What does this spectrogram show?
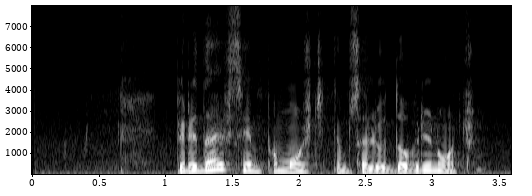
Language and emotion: Russian, neutral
